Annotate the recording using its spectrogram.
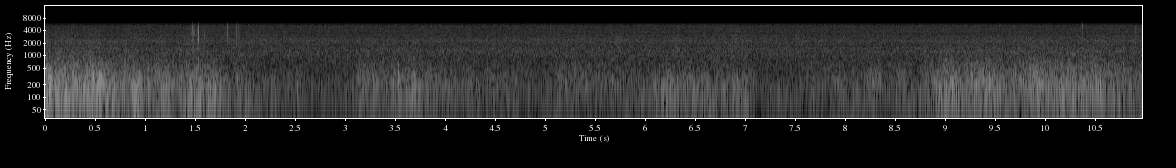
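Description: Wind buffeting the camera microphone in gusts, loudest at the start and again near the end, with a couple of faint light clicks about a second and a half in.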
